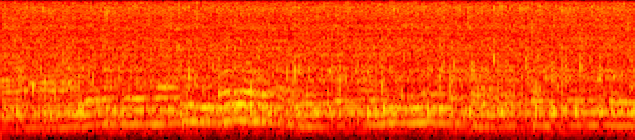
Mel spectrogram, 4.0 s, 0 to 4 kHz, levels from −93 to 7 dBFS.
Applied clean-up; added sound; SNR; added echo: none; Water tap, faucet; -3 dB; reverberation time 0.8 s.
